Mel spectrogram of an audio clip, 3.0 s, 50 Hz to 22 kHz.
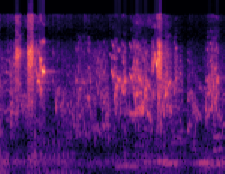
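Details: Budgies recorded 18 July 2023 give a couple of sharp high chirps, then a stretch of soft, rambling warbled chatter with another chirp burst near the end.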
